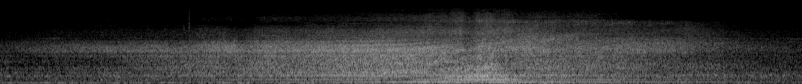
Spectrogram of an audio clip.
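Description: A vehicle passing by: its noise rises steadily to a peak about four to five seconds in, then fades away.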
